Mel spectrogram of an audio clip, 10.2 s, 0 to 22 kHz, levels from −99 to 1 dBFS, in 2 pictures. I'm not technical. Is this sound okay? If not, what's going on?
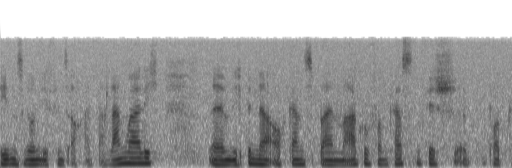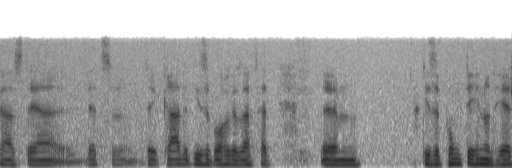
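Yes, this sound is okay: nothing here is going wrong.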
